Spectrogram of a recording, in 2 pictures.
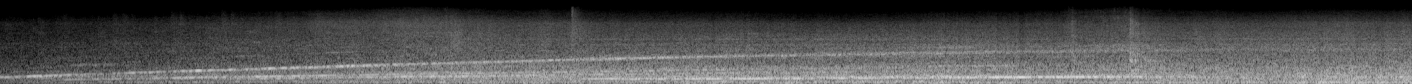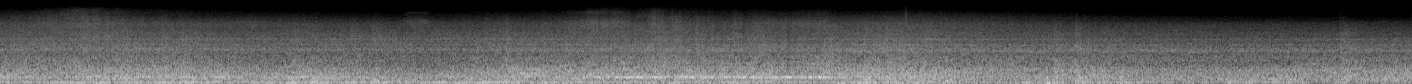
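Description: Tokyu 8500 series electric train with field-chopper control pulling away: its traction motors' whine rises steadily in pitch for about ten seconds as it gathers speed, then holds steady under continuous running noise.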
